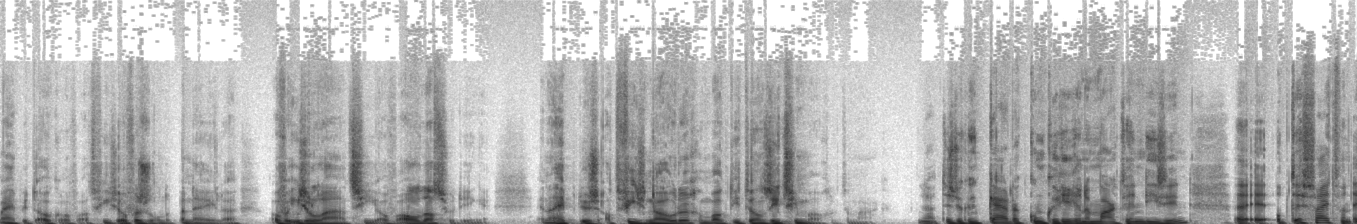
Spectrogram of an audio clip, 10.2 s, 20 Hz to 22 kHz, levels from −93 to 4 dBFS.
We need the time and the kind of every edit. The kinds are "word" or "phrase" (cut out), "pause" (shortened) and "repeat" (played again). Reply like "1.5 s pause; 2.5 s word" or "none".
none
